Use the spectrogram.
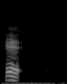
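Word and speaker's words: へ: If it's used as a particle, then you should pronounce it as e.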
